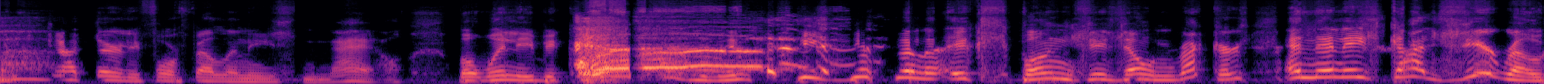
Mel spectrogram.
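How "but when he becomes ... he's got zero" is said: mock excited pitch. Mock pro-Trump argument.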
